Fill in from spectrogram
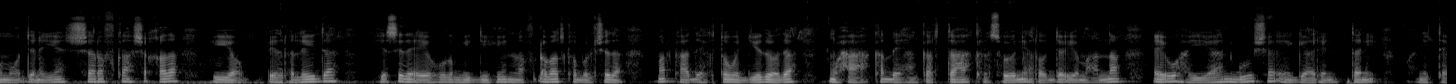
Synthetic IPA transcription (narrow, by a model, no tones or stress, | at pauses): ɐmuːt͡ʃɪnɐjɛːnʃɐɾɐfkʰɐʃɑqɑðɐijɔb̥ɛːɾɐlɛjd̪ɐijɔsɪðɐʔɛjkmɪd̪jɪɦiːnlɐfɖɐβɐd̪kʰɐbʊlʃɐðɐmɐrkʰaːd̪ɛːɡt̪ʰɔwɐt͡ʃɪjɐðɔːðɐwɑħɑːkʰɐɖɛːhɐŋkʰɐrt̪ʰaːkʰɐlsɔːnɪ̰rɐd͡ʒɔḭjɔmaːd̪nɐɛjʊɦɐjaːnɡuːʃɐʔɛjɡaːɾɛːnt̪ʰɐnɪwɑːnɪt̪ʰa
